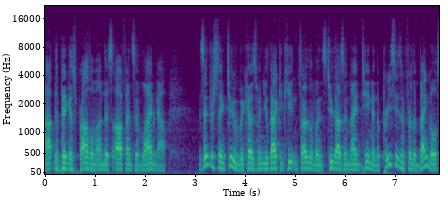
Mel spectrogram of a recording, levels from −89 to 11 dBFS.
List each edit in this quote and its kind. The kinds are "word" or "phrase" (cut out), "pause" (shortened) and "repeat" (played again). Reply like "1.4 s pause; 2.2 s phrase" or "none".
2.2 s word; 4.5 s word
